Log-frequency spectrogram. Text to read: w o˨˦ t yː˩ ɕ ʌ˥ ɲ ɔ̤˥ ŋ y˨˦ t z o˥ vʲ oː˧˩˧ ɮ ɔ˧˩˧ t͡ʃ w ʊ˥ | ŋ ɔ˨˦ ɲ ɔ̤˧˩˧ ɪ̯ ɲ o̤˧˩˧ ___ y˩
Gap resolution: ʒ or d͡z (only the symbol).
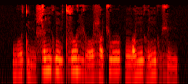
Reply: ʒ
